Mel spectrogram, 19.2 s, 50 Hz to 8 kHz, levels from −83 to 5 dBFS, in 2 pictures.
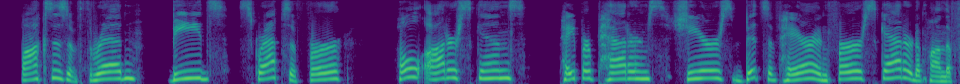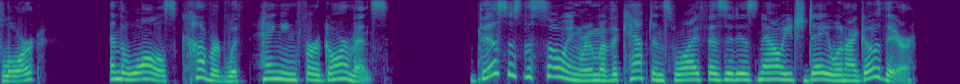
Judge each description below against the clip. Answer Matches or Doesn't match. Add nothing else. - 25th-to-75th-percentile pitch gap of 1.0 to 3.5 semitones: Doesn't match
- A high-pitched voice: Matches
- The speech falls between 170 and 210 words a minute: Doesn't match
